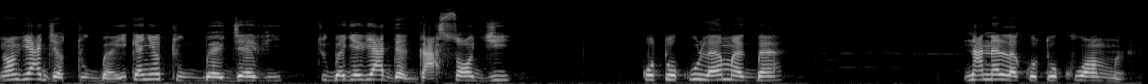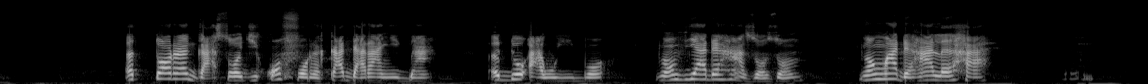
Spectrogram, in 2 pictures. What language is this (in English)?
Ewe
